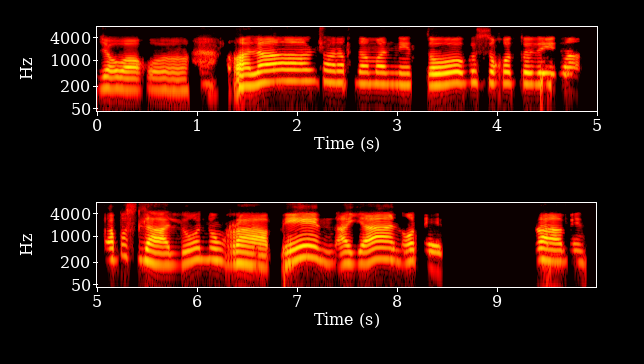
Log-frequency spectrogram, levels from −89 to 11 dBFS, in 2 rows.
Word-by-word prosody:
jowa 170 -2 0
ko, 155 -2 -7 0.5
"Hala 210 +5 +5 0.4
ang 275 - -9
sarap 255 -2 -3
naman 235 -1 -3
nito!" 220 +1 0
Gusto 245 -1 -6
ko 245 -1 -2
tuloy 230 -2 -2
na 220 - -1 0.3
tapos 235 +5 -4
lalo 185 +2 +1
nung 235 -1 -6
ramen, 190 - +2
ayan, 195 +6 +2
okey. 200 -1 -3 0.9
Ramen. 210 -3 +1
220 Hz, 110 wpm, -23 LUFS, 190-240 Hz, 0.9 s, Hala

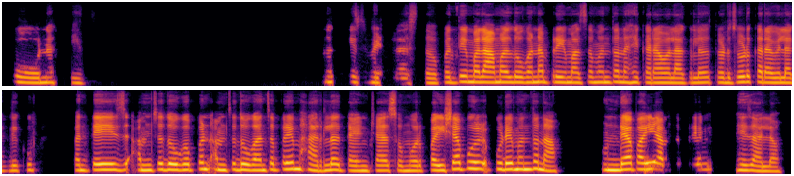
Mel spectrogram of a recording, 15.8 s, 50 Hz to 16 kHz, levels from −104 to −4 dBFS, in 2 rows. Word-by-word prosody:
हो, 210 -3 -2
नक्की. 205 -2 -9 2.4
नक्कीच 230 -1 -11
भेटलं 200 -1 -10
असतं. 195 +2 -10
पण 220 -1 -6
ते 245 - 0
मला 230 -1 +3
आम्हाला 225 0 0
दोघांना 225 +1 -1
प्रेम 220 -1 -2
असं 215 +2 -7
म्हणतो 225 +1 -3
ना, 225 - -3
हे 220 +1 -3
करावं 210 0 -3
लागलं, 205 +2 -4
तडजोड 215 +3 -2
करावी 210 -2 -1
लागली 210 +1 -4
खूप. 235 -1 -8 0.4
पण 225 -1 -1
ते 240 - +6 0.2
जे 235 - -4
आमचं 230 +2 +1
दोघं 240 -1 +4
पण 275 0 +2
आमचं 240 0 0
दोघांचं 235 0 +2
प्रेम 270 +3 +3
हारलं 225 +1 +1
त्यांच्यासमोर. 210 0 -2
पैशा 225 +5 +3
पु 295 -1 +3 0.2
पुढे 265 -1 +4
म्हणतो 265 +2 +4
ना, 245 -7 +2 0.5
हुंड्यापायी 265 +4 +5
आमचं 240 -4 -1
प्रेम 240 +2 -9 0.3
हे 230 -1 0
झालं. 195 -4 -2
225 Hz, 160 wpm, -21 LUFS, 210-240 Hz, 2.4 s, ते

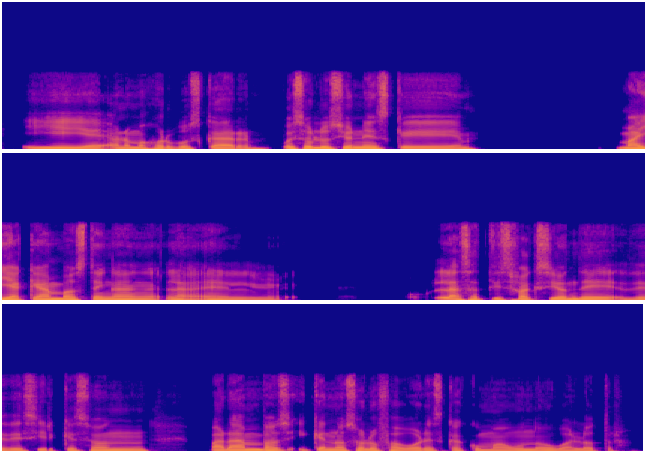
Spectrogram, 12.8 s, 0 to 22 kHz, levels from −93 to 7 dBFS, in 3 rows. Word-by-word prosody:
y, 105 -1 +2
a - - -3
lo 105 - +2
mejor, 110 +2 +1
buscar, 105 -2 0 0.2
pues, 145 - +1
soluciones 135 +2 +4
que, 100 -4 -1 1.0
vaya, 110 0 +5
que 115 - -1
ambos 120 +1 +3
tengan 120 -4 +1
la 105 -4 -1
el 100 -2 -4 0.8
oh, - - -28
la 130 -3 +2
satisfacción 120 -2 0
de 115 -3 +1
de 105 0 -3
decir 105 0 -5
que 115 - -4
son 110 0 -1 0.4
para 115 -1 +1
ambos 125 +9 +1
y 110 - -11
que 120 - 0
no 110 -1 +1
solo 115 0 0
favorezca 100 0 -3
como 100 -1 -5
a - - -2
uno 110 +5 -1
o 115 -5 -2
al 95 0 -4
otro. 95 - -9
110 Hz, 165 wpm, -23 LUFS, 105-120 Hz, 1.0 s, vaya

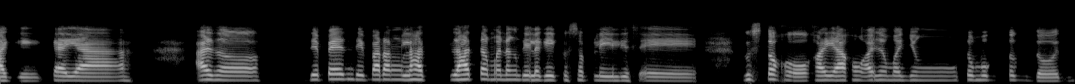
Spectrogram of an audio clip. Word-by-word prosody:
palagi. 165 -2 -1
Kaya, 180 -2 +3 0.8
ano, 195 -3 +2 0.5
depende, 235 +1 +2
parang 225 +1 +1
lahat 220 0 +3 0.2
lahat 225 +1 +5
naman 225 -2 0
ng 220 0 0
nilagay 205 -1 +2
ko 200 - -11
sa 205 0 -8
playlist, 185 -2 -4
eh, 165 -2 -4 0.4
gusto 225 +2 0
ko 175 -4 -3
kaya 200 0 +4
kung 205 -2 -5
ano 200 +1 -1
man 200 -1 -3
yung 195 -1 -10
tumugtog 205 -1 -7
do'n, 160 -1 -4
200 Hz, 130 wpm, -26 LUFS, 180-215 Hz, 0.8 s, lahat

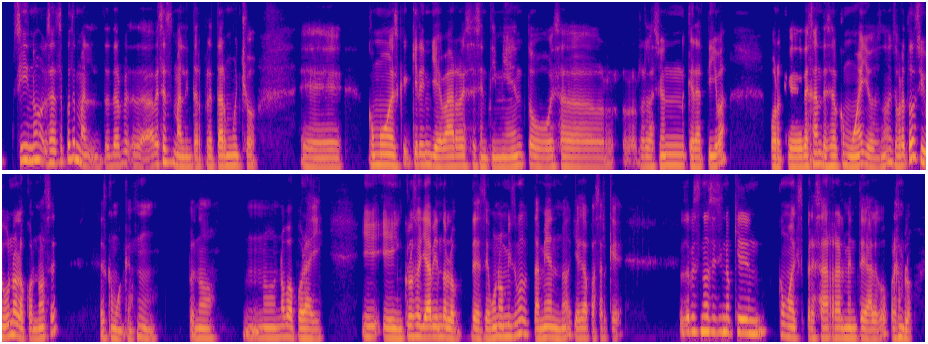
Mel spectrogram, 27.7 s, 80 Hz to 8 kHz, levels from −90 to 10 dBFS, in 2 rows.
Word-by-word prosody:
sí, 200 +1 0
no, 205 +1 +3
o - - -6
sea, 170 0 +1
se 180 +2 -8
puede 215 +4 0
mal 135 - -1
de-de 135 +2 -3 0.4
a 110 - -2
veces 175 +4 0
malinterpretar 125 -1 0
mucho, 130 - 0 0.6
eh, 115 -1 -2 0.4
cómo 145 0 +3
es 130 -1 +2
que 130 - -8
quieren 145 -1 -1
llevar 125 0 +3
ese 130 0 -4
sentimiento 120 +3 0
o 120 -1 -1
esa, 120 -1 -2 0.5
relación 135 +3 0
creativa, 125 +2 +1 0.6
porque 125 0 0 0.2
dejan 150 +3 +3
de 130 -3 +1
ser 130 0 +3
como 130 -2 +3
ellos, 125 -5 -1
¿no?, 135 +7 -1
y 175 - -3
sobre 135 0 +1
todo 225 +3 +6
si 190 -8 +1
uno 155 +3 +3
lo 125 -4 +2
conoce, 130 - -2 0.6
es 120 +1 -4
como 120 -4 -1
que, 115 - -9
hum, 125 +1 -5 0.4
pues - - -6
no, 125 0 -1 0.4
no 130 -1 -2
no 140 +2 -3
va 140 -2 +2
por 125 -1 +4
ahí, 120 +1 -2 0.5
y 140 0 -3
y 130 0 +4
incluso 145 +4 +2
ya 135 -1 +7
viéndolo 135 -3 +2
desde 125 -2 0
uno 135 +3 +2
mismo, 165 +5 -1
también, 130 -1 +2
¿no?, 130 +1 -1
llega 125 0 -1
a 125 - -12
pasar 120 +1 -9
que, 125 +8 -10 0.8
pues, 195 - -5
a 205 - +6
veces 210 0 -2
no 215 0 +7
sé 205 - -3
si 205 +1 -4
no 200 -2 +1
quieren 195 +1 +2
como 150 -4 -1
expresar 130 0 -3
realmente 130 -1 +2
algo, 120 +2 -2
por 125 - -4
ejemplo, 125 -3 0
130 Hz, 165 wpm, -20 LUFS, 125-145 Hz, 0.8 s, ya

